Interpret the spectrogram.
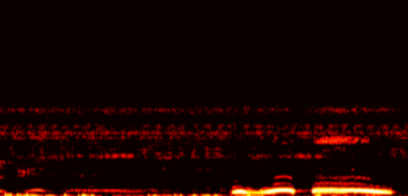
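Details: Used to entice other doves, a spotted dove gives a two-part coo and then a long, drawn, gently falling coo, following a run of low tapping and clattering.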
